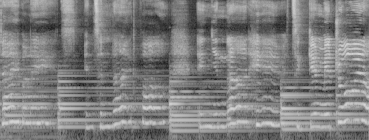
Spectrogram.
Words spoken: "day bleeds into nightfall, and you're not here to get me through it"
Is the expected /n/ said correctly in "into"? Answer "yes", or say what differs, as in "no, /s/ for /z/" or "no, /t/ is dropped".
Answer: yes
